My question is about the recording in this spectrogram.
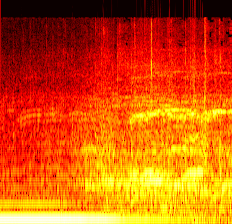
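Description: A live band's final low note, very loud and held steady, dies away about a second in as the audience starts cheering and shouting.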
